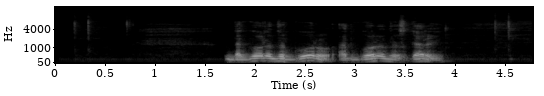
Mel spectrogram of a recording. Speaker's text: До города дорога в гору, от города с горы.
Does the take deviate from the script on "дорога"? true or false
true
